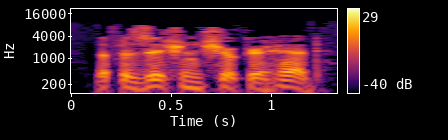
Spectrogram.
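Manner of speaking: ordinary delivery, nothing marked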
